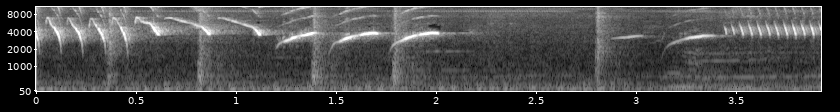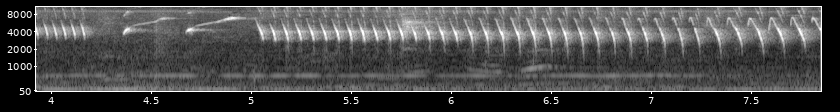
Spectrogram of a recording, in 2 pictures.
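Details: Canary singing a long roll used as master song for training young canaries: series of down-slurred whistled notes, a brief buzzy trill, rising chips, then a long rapid rolling trill repeated steadily to the end.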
